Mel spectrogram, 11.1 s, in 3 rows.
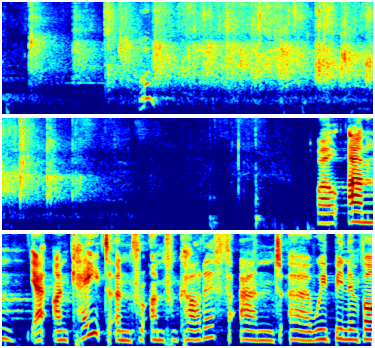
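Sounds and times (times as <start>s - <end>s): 
audience applause: 0.0s - 4.8s
speech: 1.4s - 1.8s, 6.9s - 11.1s.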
